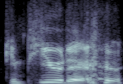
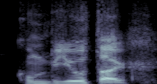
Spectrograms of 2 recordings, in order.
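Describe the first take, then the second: First: It is said with an English pronunciation. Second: It is said with an Egyptian Arabic pronunciation. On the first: It is the original English form. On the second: It is the local borrowed form.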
